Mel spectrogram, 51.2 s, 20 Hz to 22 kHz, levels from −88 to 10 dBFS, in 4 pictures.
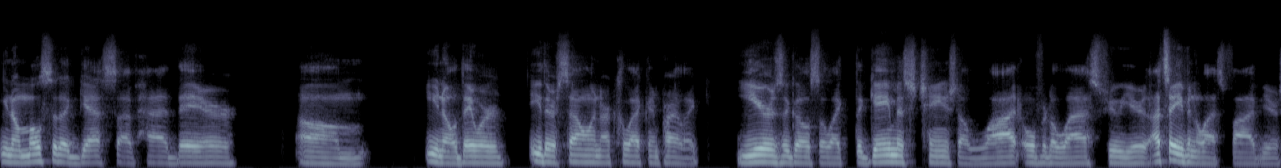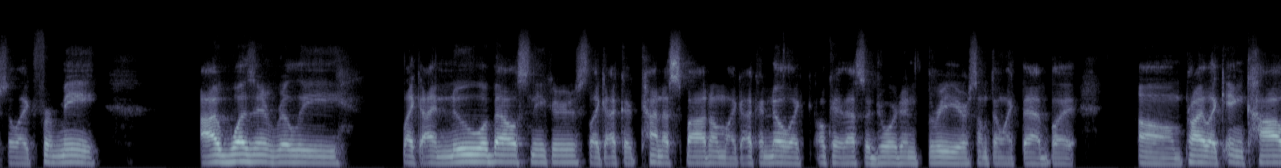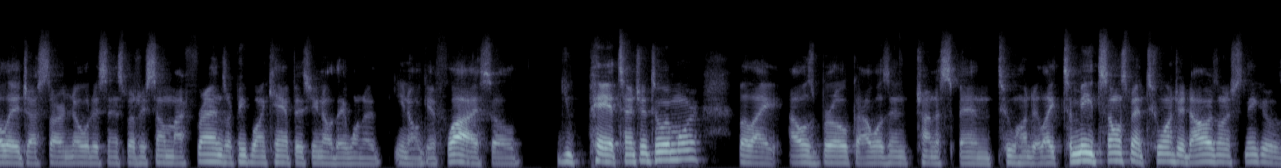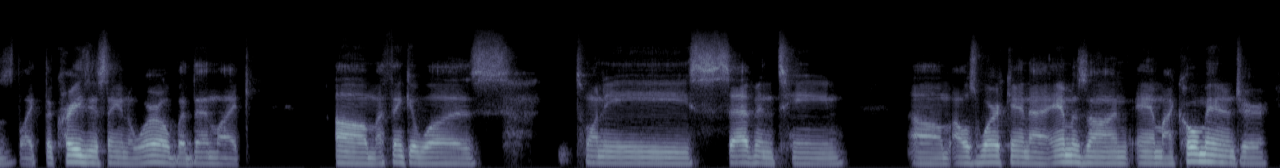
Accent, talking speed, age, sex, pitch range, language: American, 180 wpm, 20-39, male, 105-120 Hz, English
